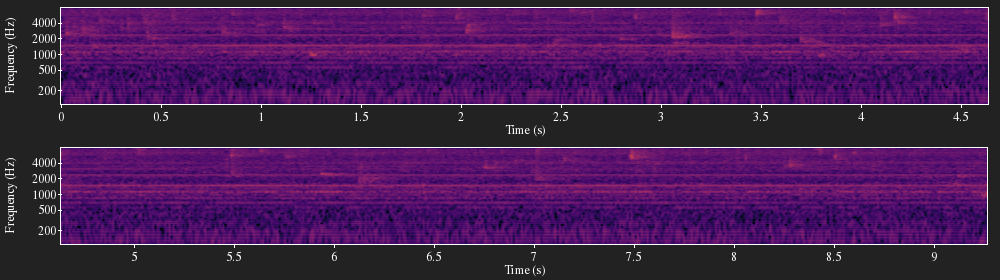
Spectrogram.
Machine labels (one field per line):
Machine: pump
